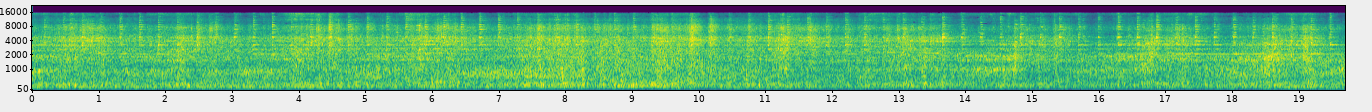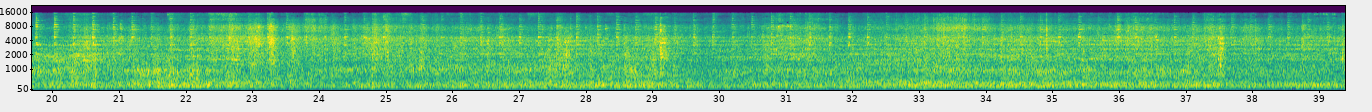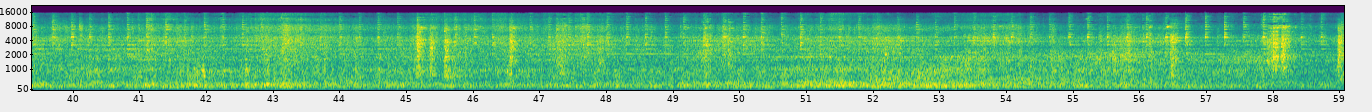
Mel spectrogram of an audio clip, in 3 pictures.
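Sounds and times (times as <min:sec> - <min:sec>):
crossing bells ringing: 0:00.0 - 0:59.0
freight train wheels rumbling: 0:00.0 - 0:59.0
wheels clicking over rail joints: 0:00.0 - 0:59.0.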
